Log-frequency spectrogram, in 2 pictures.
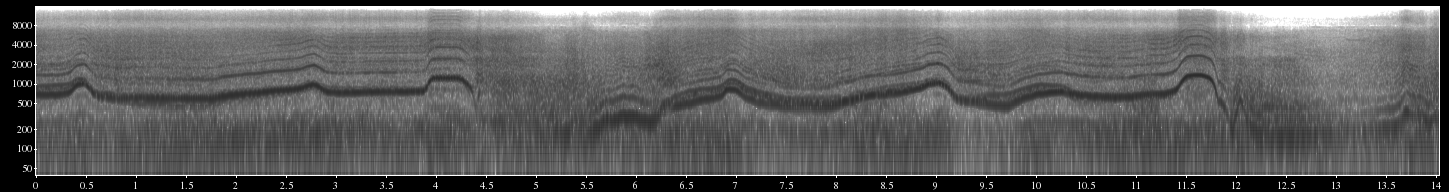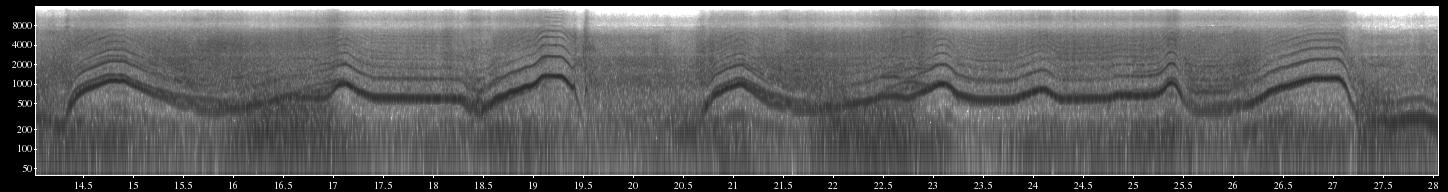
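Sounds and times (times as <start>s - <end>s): drone motors whining: 0.0s - 28.0s.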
